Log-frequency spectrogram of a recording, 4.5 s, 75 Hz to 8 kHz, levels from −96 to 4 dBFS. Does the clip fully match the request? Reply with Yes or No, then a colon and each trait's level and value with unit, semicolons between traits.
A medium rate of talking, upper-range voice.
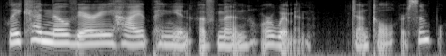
Yes: average, 175 wpm; high, 215 Hz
